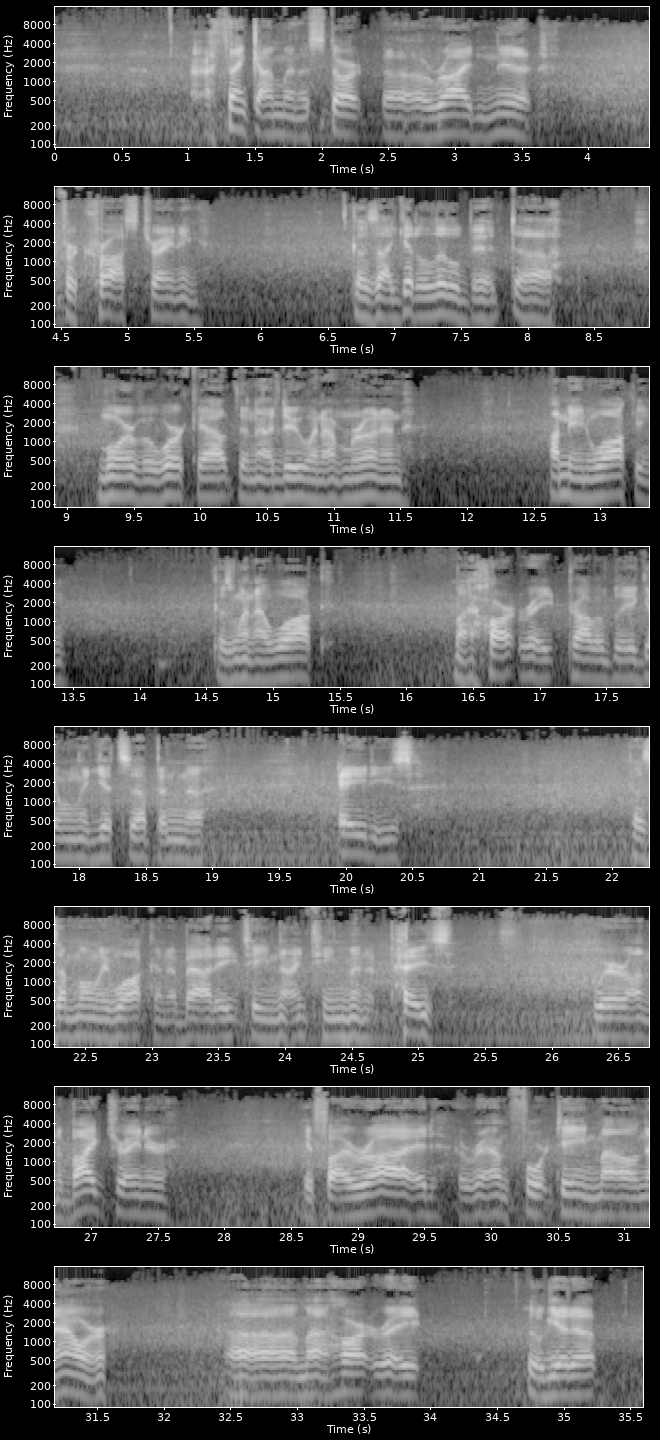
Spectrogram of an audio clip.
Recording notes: Today I am walking at Mountain Park Park and doing my usual rambling on.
